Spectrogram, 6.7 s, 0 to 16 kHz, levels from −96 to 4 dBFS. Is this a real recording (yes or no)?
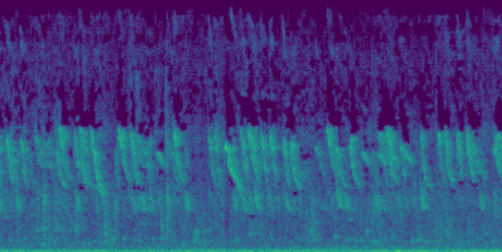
no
